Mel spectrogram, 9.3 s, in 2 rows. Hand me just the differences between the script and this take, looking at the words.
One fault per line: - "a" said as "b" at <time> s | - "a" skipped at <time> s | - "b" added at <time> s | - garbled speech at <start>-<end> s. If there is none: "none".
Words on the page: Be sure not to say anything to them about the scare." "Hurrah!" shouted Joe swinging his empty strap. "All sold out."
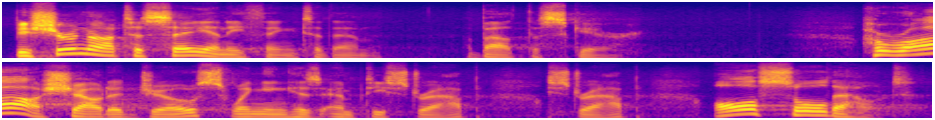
- "strap" added at 7.4 s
